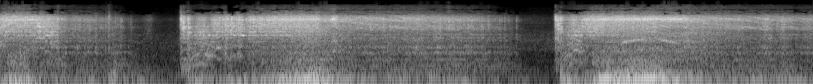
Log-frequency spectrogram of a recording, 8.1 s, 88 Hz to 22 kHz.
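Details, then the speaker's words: 1955 Chevy pickup, distributor now in properly, firing order correct, timing advanced slightly: two long cranking bursts nearly catching but dying; HEI ignition power wire wired incorrectly, so ignition loses power when the key is released. "we're getting close as it turns out this thing is just wired completely incorrectly"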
